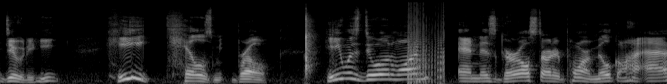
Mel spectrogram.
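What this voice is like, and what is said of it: Usual voice. Nothing is said of it.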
